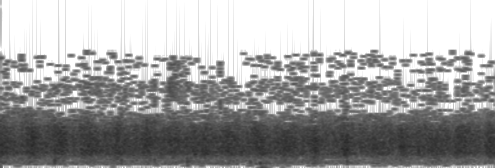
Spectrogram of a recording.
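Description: Steady, dense applause from an audience, a continuous wash of many hands clapping at an even loudness for several seconds with no voices standing out.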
